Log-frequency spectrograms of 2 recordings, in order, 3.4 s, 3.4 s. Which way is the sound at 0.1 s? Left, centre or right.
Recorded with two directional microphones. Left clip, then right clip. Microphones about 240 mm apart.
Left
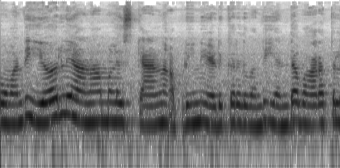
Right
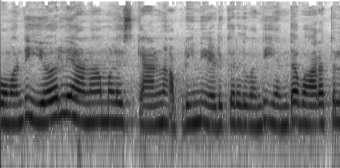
Centre.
